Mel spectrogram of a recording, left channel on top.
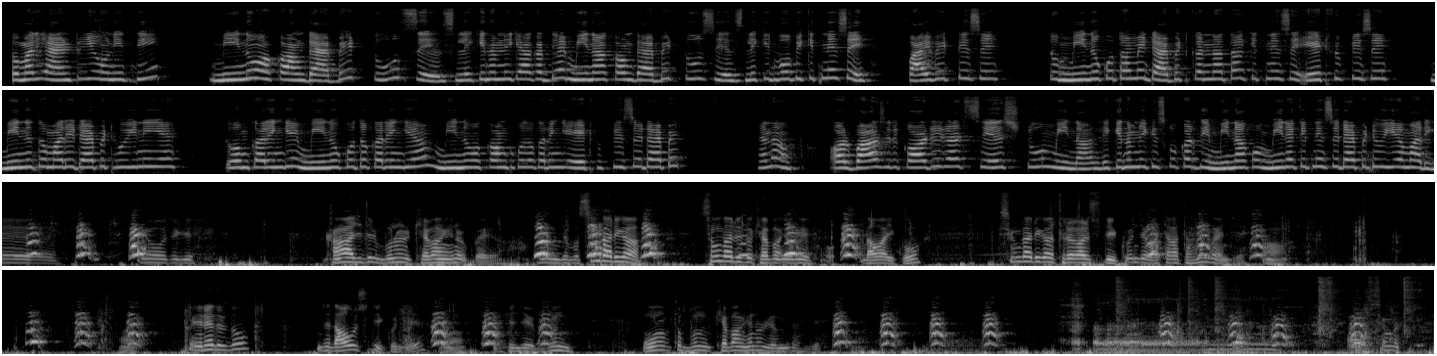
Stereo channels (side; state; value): both; different; correlation 0.00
